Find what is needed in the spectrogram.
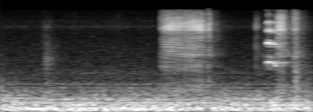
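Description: Brief handling noise: a small click, then a short high-pitched hissing rustle a little past a second in, with further small clicks near the end.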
